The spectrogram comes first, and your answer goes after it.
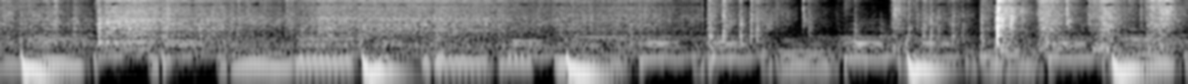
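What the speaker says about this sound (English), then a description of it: "Then I guess we put our gravel" Aquarium gravel pours and rattles into a hermit crab enclosure in repeated bursts of crunchy, clattering scraping, close and fairly loud, with brief pauses between pours.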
